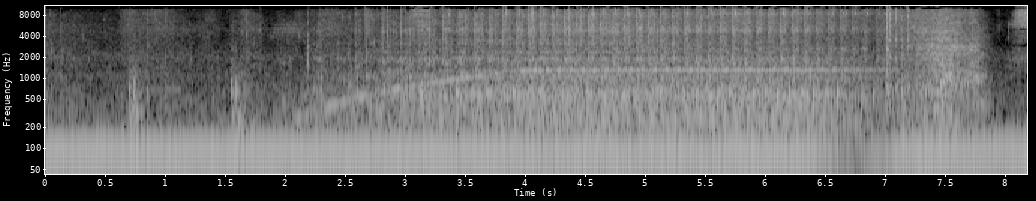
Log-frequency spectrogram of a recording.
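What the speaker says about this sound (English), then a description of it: "You just stitch the placement line for your batting." An embroidery machine stitches the placement line for batting on an Easter bunny basket tier tray project, a rapid needle chatter over a low motor hum that speeds up in pitch early on, then runs steadily.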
